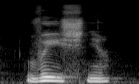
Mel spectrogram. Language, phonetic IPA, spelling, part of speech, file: Ukrainian, [ˈʋɪʃnʲɐ], вишня, noun / adjective, Uk-вишня.ogg
- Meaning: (noun) cherry, sour cherry (Prunus cerasus); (adjective) feminine nominative/vocative singular of ви́шній (výšnij)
